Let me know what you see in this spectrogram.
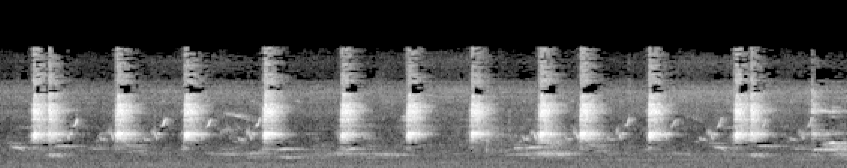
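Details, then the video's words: Indian palm squirrel repeating a piercing, clipped chip about twice per second in an even rhythm, with faint bird twitters behind. "Squirrel Sounds Effects - Squirrel Calls - Squirrel Sound - Indian Squirrel - Squirrel Voice-Vocals"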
